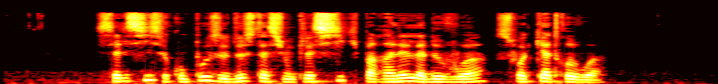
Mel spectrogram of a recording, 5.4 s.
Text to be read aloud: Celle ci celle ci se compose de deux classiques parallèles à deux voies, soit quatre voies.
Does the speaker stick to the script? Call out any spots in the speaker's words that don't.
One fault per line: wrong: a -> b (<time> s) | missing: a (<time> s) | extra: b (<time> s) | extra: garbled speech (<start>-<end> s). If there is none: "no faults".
missing: celle ci (1.1 s)
extra: stations (1.8 s)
